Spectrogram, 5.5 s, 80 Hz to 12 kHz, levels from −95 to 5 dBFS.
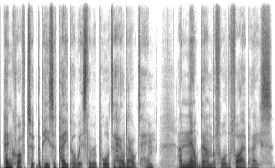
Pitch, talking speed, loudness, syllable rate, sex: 100 Hz, 205 wpm, -21 LUFS, 5.9 syllables/s, male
